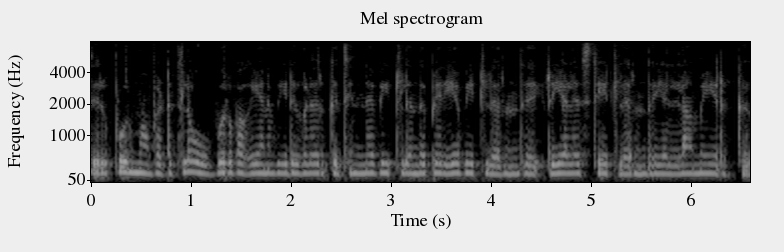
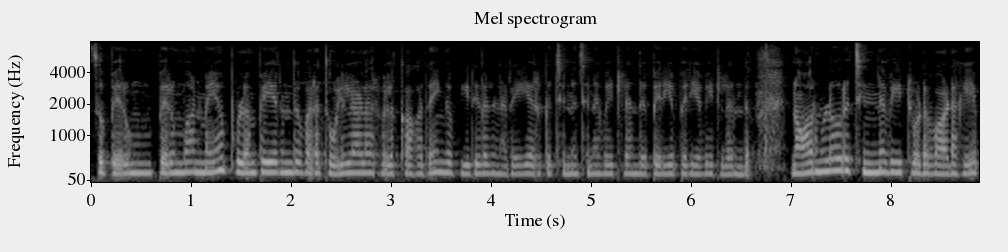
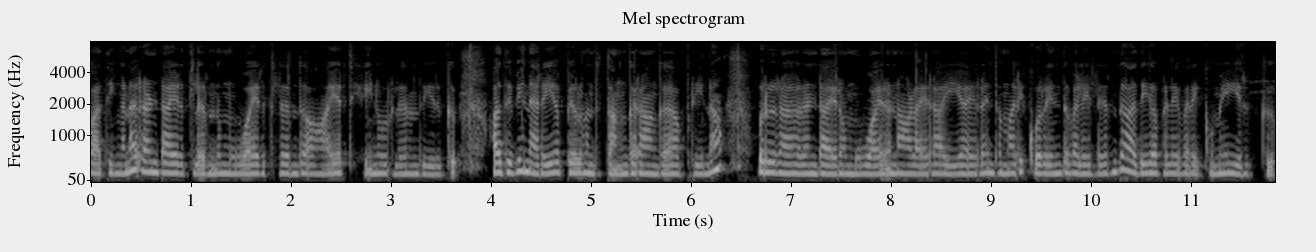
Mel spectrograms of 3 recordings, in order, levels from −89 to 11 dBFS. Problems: none marked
